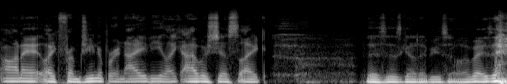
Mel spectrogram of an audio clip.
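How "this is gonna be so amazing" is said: loud, gushing delight; excited gush. Retold or imitated. Guest retelling a birthday dinner, loudly thrilled. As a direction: gush over the surprise menus.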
